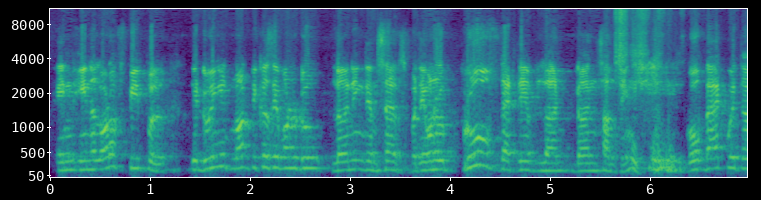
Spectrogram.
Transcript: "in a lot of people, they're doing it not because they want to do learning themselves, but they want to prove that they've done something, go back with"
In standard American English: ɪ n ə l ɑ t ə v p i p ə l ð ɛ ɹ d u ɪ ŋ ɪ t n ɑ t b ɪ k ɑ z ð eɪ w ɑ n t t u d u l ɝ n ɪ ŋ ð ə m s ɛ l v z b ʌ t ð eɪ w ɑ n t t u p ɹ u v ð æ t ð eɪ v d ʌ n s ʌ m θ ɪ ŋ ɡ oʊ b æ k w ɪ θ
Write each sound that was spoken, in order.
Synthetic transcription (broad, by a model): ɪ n ə l ɑ t ə v p i p ə l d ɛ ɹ d u ɪ ŋ ɪ t n ɑ t b ɪ k ɑ z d eɪ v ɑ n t t u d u l ɝ n ɪ ŋ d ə m s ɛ l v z b ʌ t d eɪ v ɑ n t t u p ɹ u v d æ t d eɪ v d ʌ n s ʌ m t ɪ ŋ ɡ oʊ b æ k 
